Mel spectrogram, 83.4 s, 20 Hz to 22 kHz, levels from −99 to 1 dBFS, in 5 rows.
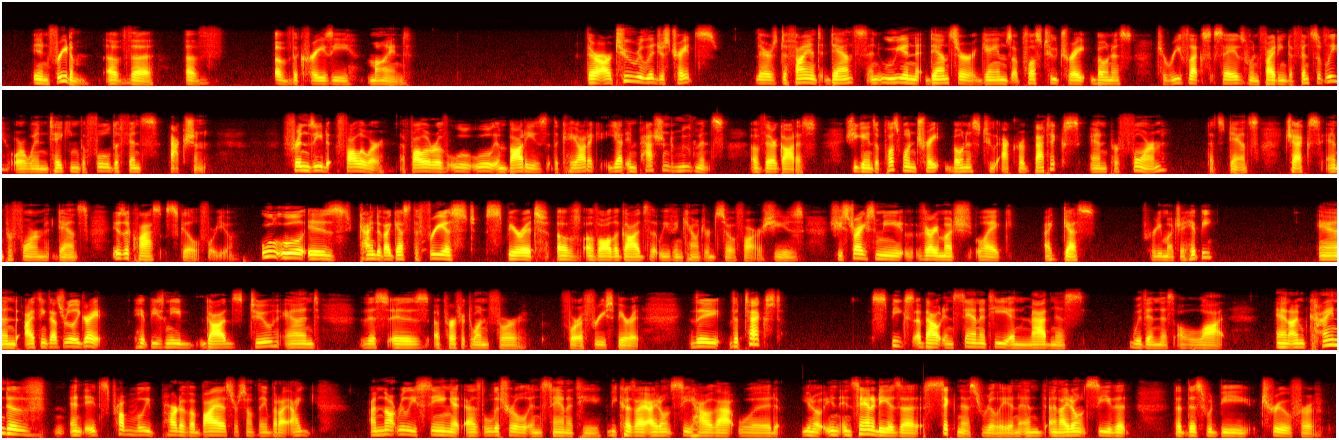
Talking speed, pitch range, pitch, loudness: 140 wpm, 115-140 Hz, 125 Hz, -25 LUFS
